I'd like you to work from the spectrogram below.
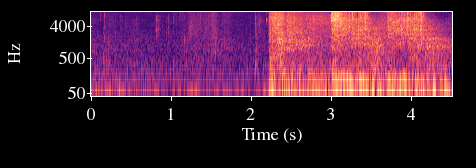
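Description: Reserve Shooter shotgun in Team Fortress 2 firing in a game match, a sudden loud blast followed by sustained, dense gunfire-like noise with a second burst, close and loud with no talk.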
